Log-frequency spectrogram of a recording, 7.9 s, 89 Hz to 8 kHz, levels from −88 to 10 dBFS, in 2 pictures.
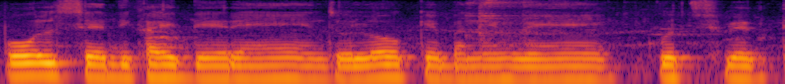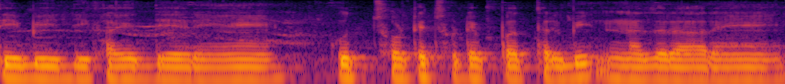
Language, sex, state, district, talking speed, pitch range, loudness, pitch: Hindi, male, Rajasthan, Bikaner, 215 wpm, 115-120 Hz, -17 LUFS, 115 Hz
